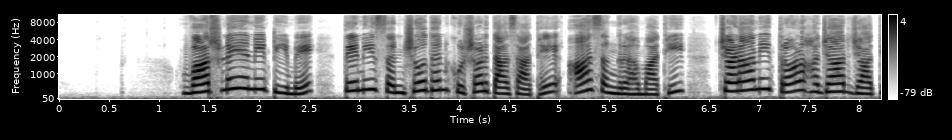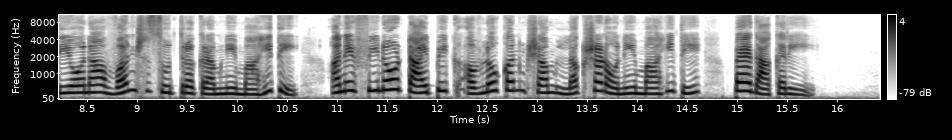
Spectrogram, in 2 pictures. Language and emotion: Gujarati, neutral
